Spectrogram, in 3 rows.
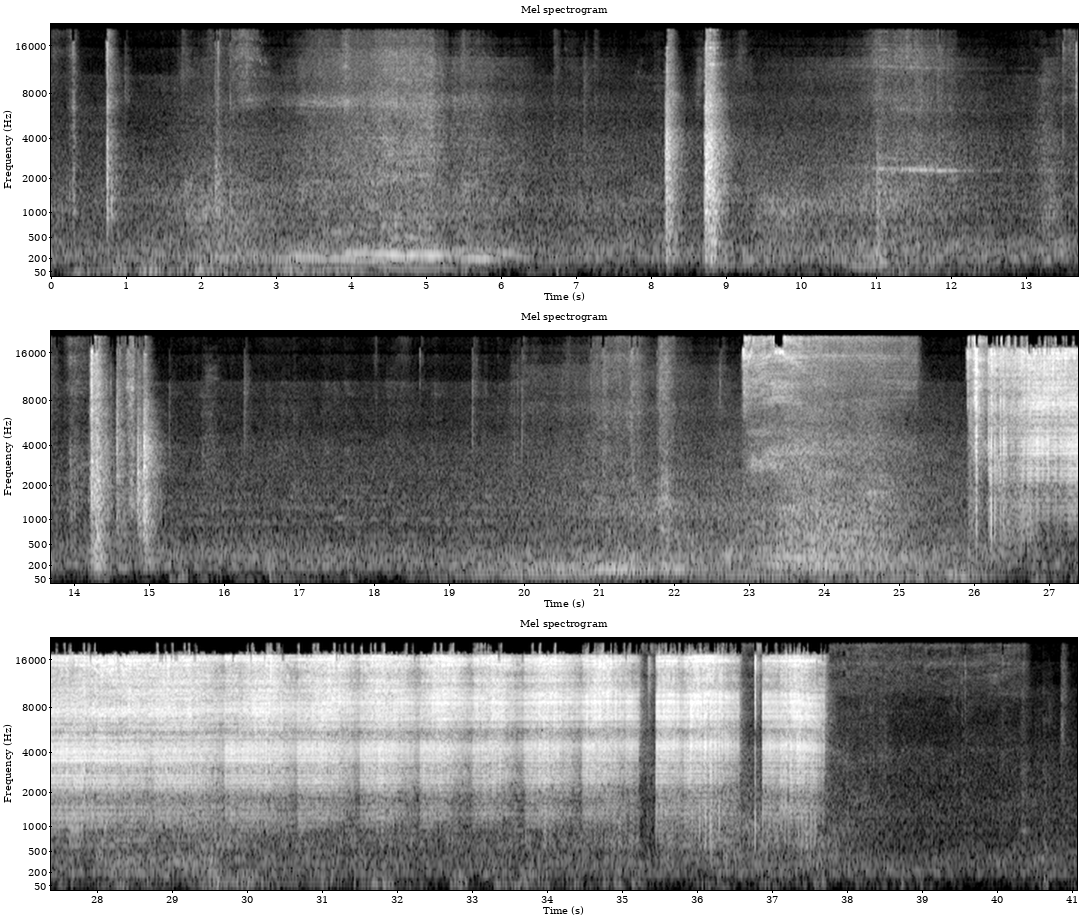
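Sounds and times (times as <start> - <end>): welding arc buzzing: 22.9 - 25.3, 25.9 - 37.9.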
